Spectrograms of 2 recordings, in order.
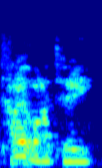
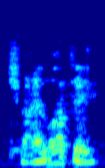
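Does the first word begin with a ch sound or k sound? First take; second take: k sound; ch sound. First: The first word begins with a k sound. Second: The first word begins with a ch sound. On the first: This is how other people say it. "they say Kai latte" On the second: This is how the speaker says it. "I would call it chai latte"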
